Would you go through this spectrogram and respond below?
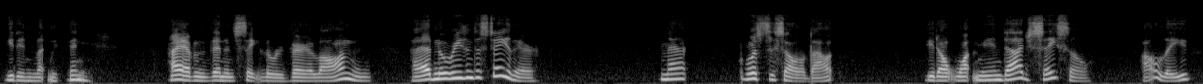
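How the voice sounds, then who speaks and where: A woman's voice: medium pitch, animated, normal speed, pauses often, darkish tone, no room sound, close to an everyday voice, low-quality recording. A woman playing a tough, guarded drifter in an old-time radio western, with a terse, probing way of talking. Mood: defensive. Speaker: radio drama actress. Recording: vintage radio drama recording.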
